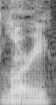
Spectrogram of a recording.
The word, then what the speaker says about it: Laurie: L-A-U-R-E. Okay, and it's pronounced Lori.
